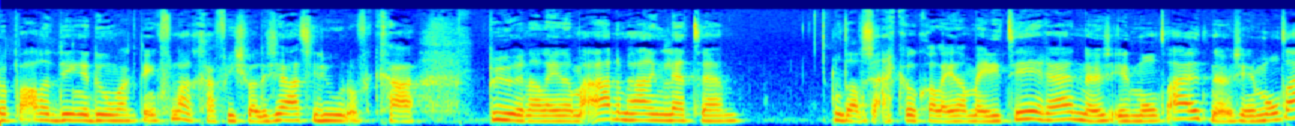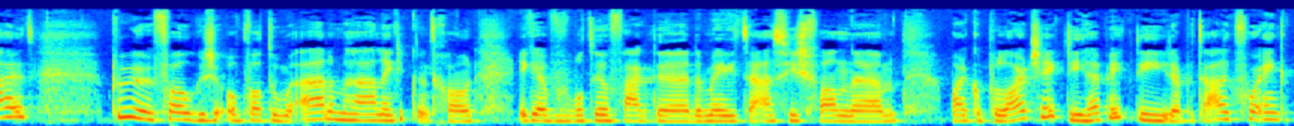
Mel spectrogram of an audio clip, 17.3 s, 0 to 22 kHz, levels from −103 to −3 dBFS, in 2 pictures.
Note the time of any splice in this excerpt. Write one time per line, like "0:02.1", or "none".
0:11.3
0:15.7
